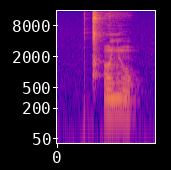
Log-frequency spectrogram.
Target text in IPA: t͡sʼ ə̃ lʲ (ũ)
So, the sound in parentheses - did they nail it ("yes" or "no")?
yes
